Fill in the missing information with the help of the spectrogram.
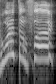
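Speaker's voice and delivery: very high startled outcry; mock panic. Retelling the passenger's panicked reaction.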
